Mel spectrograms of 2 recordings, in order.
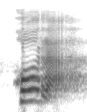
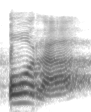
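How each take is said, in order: First: The word starts with an audible h sound. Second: The word starts with a vowel, h silent. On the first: The speaker calls it wrong. "is not hora" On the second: The speaker calls it right. "just like hora"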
